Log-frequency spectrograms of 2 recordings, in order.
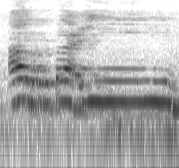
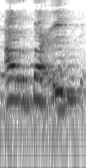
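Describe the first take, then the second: First: The vowel is drawn out long. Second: The vowel is kept short. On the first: It means forty. "Kalau yang empat puluh namanya arba'in, panjang" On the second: It means four. "Kalau pendek arba'in empat"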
